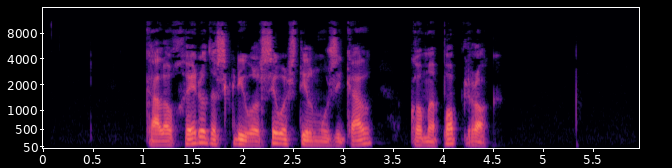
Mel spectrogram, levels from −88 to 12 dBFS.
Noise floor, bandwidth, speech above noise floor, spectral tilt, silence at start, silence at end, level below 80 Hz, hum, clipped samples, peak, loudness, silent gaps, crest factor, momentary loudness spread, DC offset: -77 dBFS; 11.5 kHz; 56 dB; -5 dB/octave; 1.05 s; 1.55 s; -56 dBFS; none; under 0.1%; -4 dBFS; -22 LUFS; none; 20 dB; 6 LU; under 0.1%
